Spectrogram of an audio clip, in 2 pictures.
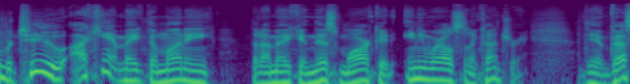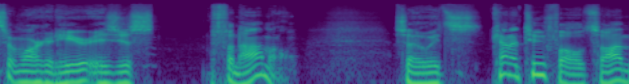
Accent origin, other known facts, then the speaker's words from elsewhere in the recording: Baton Rouge, Louisiana, United States; moved away as an adult; also born or lived in Michigan; because I'm from Louisiana, Baton Rouge. Moved to Michigan for 10 years, moved back to Baton Rouge, and then relocated here after Katrina.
